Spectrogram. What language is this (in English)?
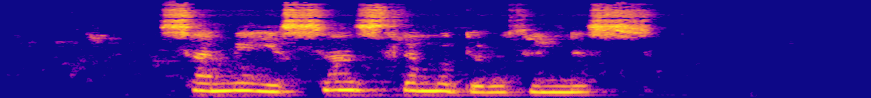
Kabyle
